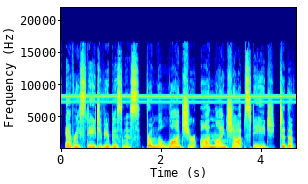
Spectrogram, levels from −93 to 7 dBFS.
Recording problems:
high-pitched whine; noticeable; throughout; 8 kHz, 15 dB below the speech

